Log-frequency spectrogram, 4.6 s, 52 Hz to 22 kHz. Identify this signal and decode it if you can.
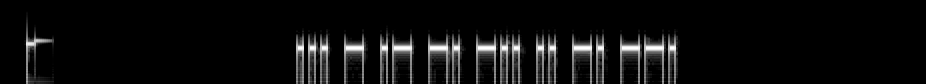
Morse code, heard as a keyed tone, about 40 wpm, 700 Hz. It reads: STANDING
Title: ING Suffix - Top 100 Words with Base Words 40wpm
